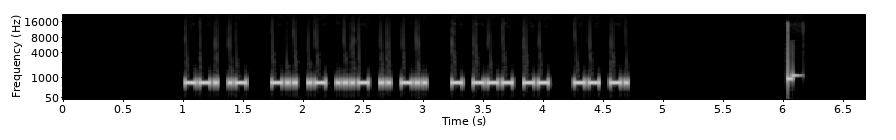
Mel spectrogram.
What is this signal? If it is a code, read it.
Morse code, heard as a keyed tone, about 40 wpm, 700 Hz. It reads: GA DAVID TOM MN
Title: K1USN SST QSO Practice - 40wpm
